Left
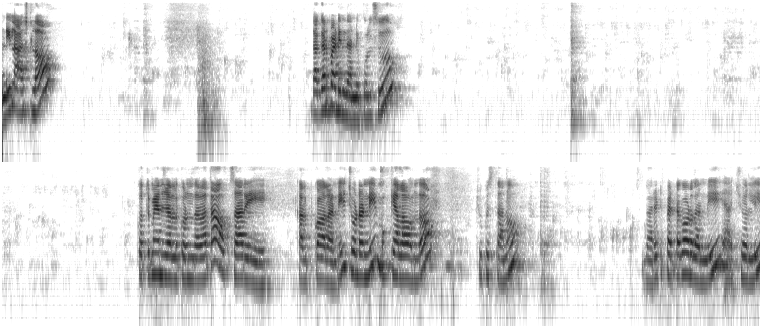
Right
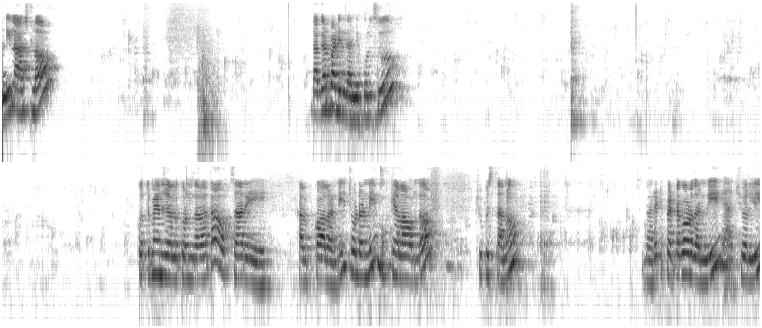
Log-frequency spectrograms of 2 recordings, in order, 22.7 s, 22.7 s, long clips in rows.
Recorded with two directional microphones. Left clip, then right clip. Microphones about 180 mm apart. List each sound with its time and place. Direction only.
0.0 s a woman's voice: centre (ahead or behind)
4.6 s a woman's voice: centre (ahead or behind)
13.3 s a woman's voice: 5° left (ahead or behind)
21.0 s a woman's voice: 10° left (ahead or behind)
